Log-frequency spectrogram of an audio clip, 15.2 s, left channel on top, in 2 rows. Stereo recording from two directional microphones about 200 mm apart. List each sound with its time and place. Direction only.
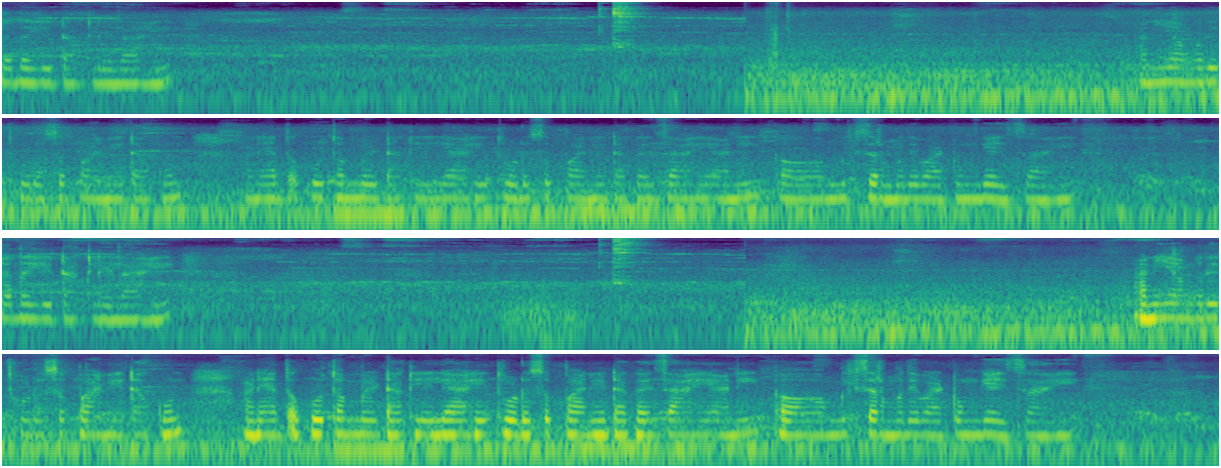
0.0 s a woman's voice: 40° right (ahead or behind)
7.1 s a woman's voice: 40° right (ahead or behind)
